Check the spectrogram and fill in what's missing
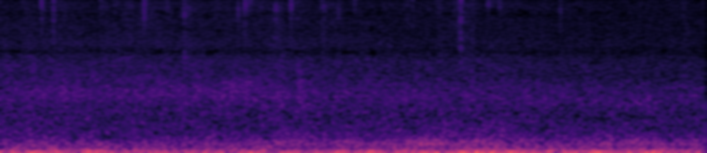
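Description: Rain and thunder ambience for a tabletop role-playing game scene: steady rainfall with low rumbling thunder underneath, quiet and continuous, with scattered drop-like ticks on top and no talking.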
